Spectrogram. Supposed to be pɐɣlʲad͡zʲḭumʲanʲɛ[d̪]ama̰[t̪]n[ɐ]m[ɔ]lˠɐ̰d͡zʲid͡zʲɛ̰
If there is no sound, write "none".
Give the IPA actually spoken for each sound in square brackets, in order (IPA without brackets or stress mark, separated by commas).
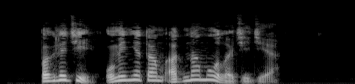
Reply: t̪, d̪, a, ɔ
